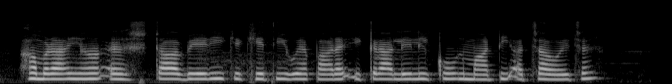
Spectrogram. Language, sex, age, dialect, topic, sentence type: Maithili, female, 18-24, Angika, agriculture, question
